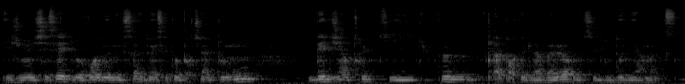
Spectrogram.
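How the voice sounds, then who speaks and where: Over noticeable background noise and audible room echo, a man talks at a very fast pace in a fairly low, monotone voice with flat intonation. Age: 20s. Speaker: entrepreneur. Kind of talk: casual chat.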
